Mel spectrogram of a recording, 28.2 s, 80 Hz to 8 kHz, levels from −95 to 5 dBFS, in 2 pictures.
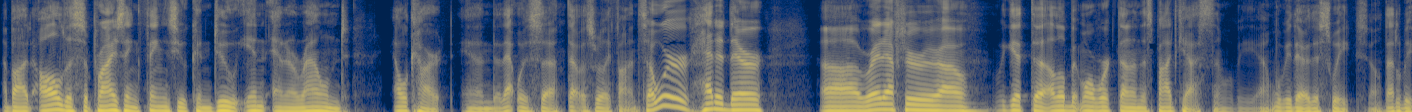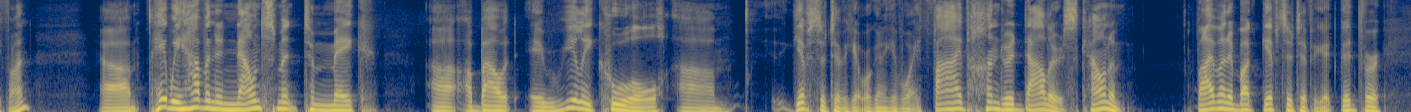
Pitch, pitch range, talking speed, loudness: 115 Hz, 100-135 Hz, 180 wpm, -15 LUFS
